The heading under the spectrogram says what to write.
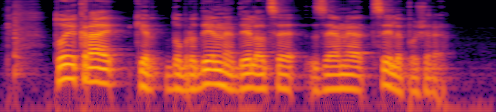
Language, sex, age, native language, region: Slovenian, male, 30-49, Slovenian, Zasavska region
